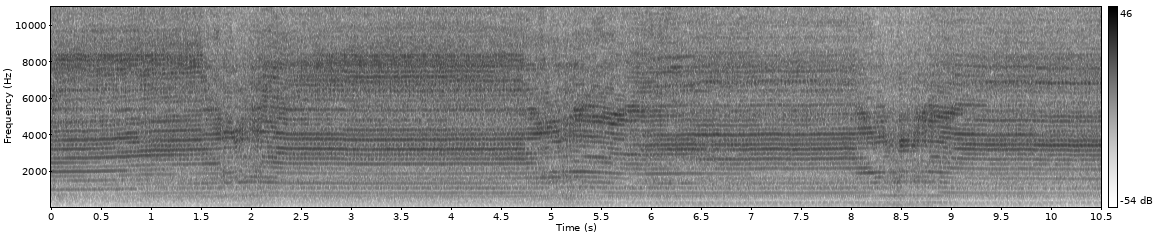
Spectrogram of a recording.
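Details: Toyota Altezza, engine running while steering wheel is turned: loud high whine swelling with each turn, heavy steering from low hydraulic pressure after fluid blew out on circuit; persists after refill and bleeding, internal vane pump judged damaged.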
